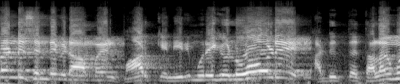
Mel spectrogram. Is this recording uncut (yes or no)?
no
